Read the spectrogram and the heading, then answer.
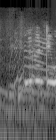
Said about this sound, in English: Shh, kittens.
